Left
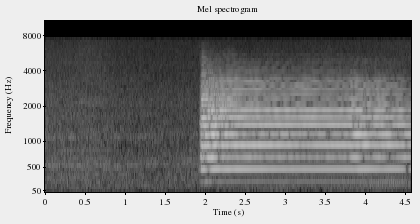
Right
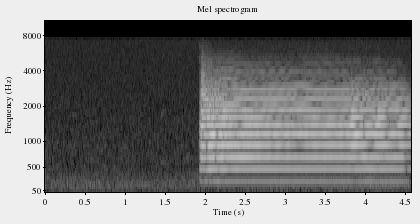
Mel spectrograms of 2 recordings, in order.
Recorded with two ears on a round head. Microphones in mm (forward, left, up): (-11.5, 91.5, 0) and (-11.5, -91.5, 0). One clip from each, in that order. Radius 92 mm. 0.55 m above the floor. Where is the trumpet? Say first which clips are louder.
Right 2 dB; 45° right (ahead or behind), 2.5 m.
